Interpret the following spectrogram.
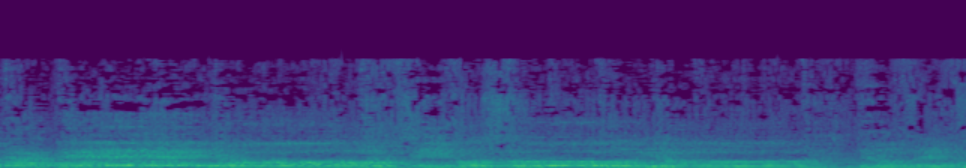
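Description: Voices singing a slow offertory hymn in long held notes, gliding from note to note, with a drop in pitch about four seconds in.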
